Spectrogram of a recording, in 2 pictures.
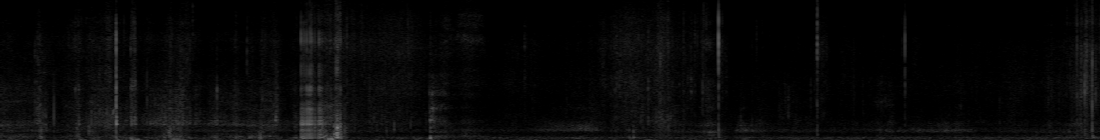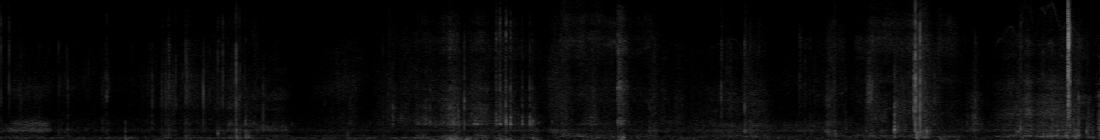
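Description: Faint, intermittent rustling of grass and forest-floor litter as a mushroom picker steps about and a gloved hand parts the grass and picks a bolete, with a louder rustle about three seconds in.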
